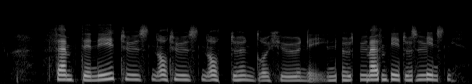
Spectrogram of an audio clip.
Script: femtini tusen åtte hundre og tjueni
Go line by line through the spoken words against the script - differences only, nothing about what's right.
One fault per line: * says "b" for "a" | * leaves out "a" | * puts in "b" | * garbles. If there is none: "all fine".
* puts in "tusen"
* garbles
